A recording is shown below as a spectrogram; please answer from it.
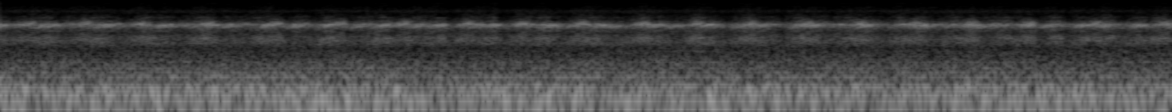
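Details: Frogs chorusing in the countryside on the night before rain: a dense, steady wall of rapid pulsed croaks, with bright bands high and mid-pitched, about three or four pulses a second, and a low rumble beneath.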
